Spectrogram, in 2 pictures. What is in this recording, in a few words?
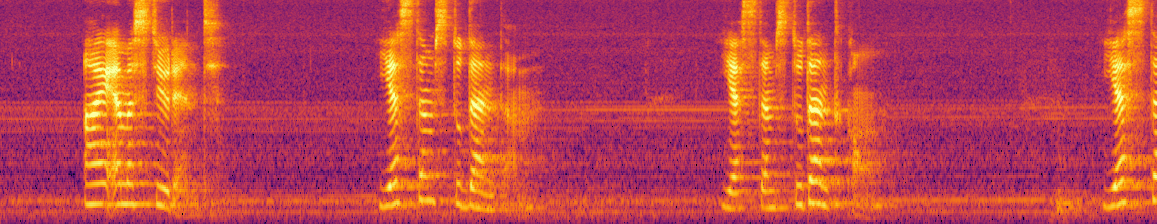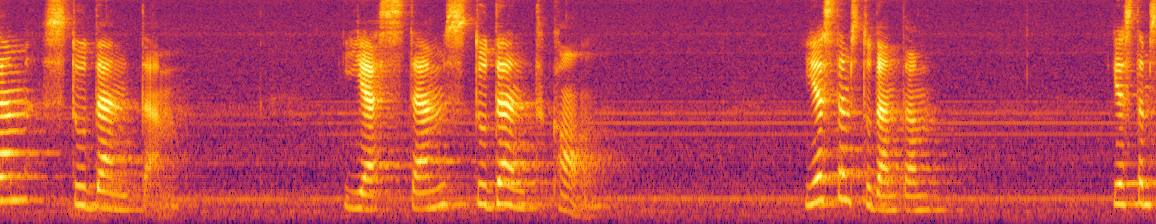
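I am a student, Polish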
